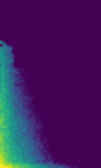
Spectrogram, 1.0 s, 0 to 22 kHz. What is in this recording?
HAIR ROCK SNARE 003
Processed real snare drums from various sources. This snare sample has lots of processing and partials to create a huge sound reminiscent of eighties "hair rock" records.
snare, drum, sample, real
